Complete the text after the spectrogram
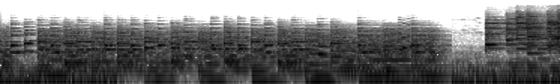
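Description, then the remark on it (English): A bouncy ragtime piano tune plays from a phone speaker, with a steady oom-pah bass line under bright melody notes; no one talks, and it cuts into a brief hissy burst at the end. “Okay, … Ragtime sound. I just played it because I had it on my phone.”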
